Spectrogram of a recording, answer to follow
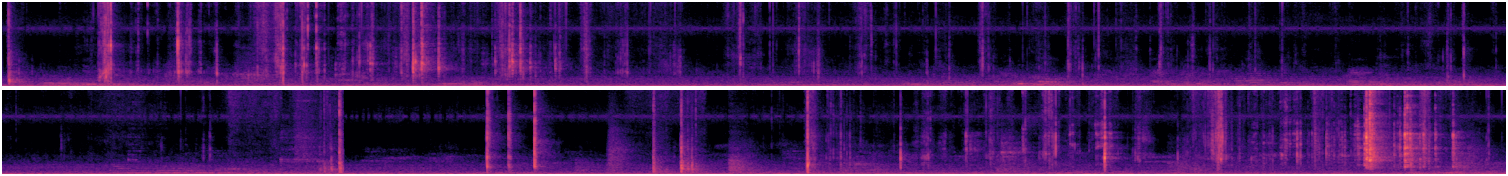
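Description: Scattered sharp clicks and taps of plastic toy hearts and soft modelling clay being handled over a glass dish, thickest in the first few seconds and again near the end, over a steady low hum.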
